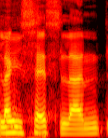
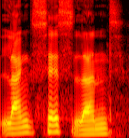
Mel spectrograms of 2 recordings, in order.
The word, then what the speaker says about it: Lanxessland: war in Langsessland. Lanxessland.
